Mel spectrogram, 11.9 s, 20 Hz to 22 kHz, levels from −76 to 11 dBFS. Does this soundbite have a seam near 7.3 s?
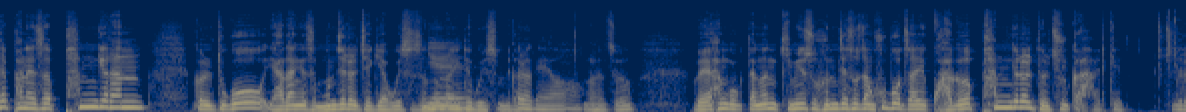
yes; 1 cut; at 7.3 s

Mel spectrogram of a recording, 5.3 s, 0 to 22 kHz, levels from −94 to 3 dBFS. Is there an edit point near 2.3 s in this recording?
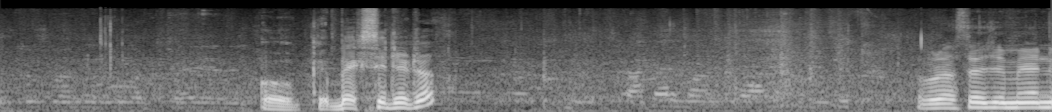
no; 1 cut; at 4.2 s

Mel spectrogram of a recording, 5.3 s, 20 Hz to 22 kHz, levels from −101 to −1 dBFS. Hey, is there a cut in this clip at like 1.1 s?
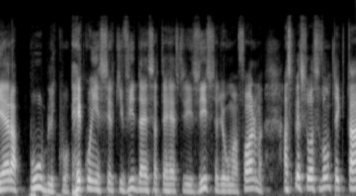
yes; 1 cut; at 1.1 s

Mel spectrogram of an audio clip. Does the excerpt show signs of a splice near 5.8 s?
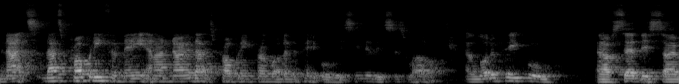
no; 1 cut; at 4.5 s

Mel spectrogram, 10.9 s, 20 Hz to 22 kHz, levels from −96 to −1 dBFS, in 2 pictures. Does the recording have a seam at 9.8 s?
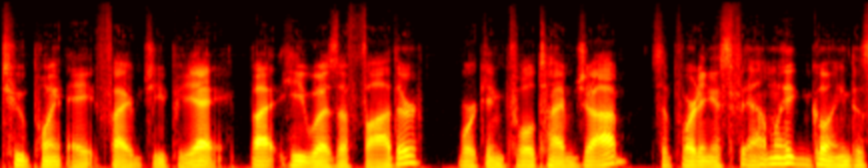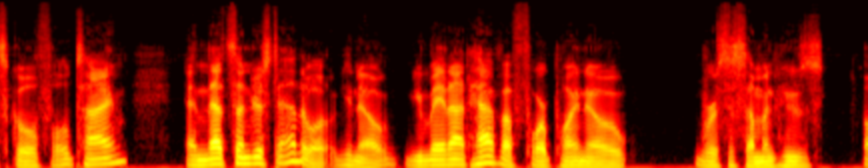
no; 1 cut; at 2.7 s

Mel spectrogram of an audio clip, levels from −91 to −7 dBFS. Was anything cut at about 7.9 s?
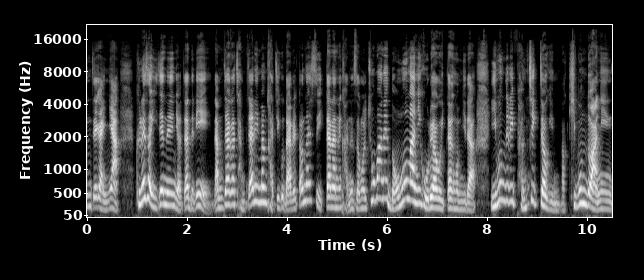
no; 0 cuts

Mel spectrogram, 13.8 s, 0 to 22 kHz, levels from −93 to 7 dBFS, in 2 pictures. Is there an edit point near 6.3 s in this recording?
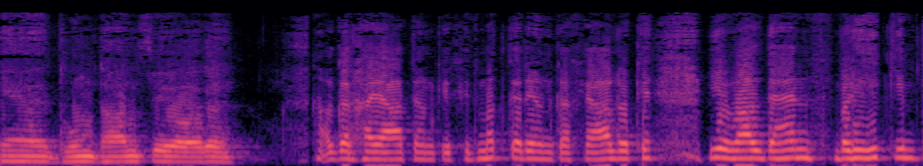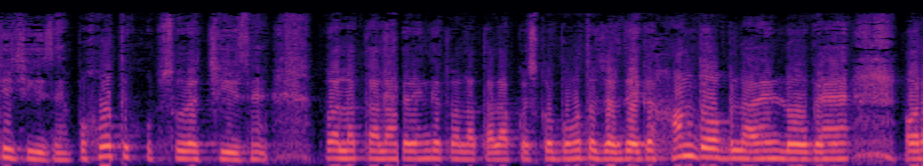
no; 2 cuts; at 2.3 s, 9.9 s

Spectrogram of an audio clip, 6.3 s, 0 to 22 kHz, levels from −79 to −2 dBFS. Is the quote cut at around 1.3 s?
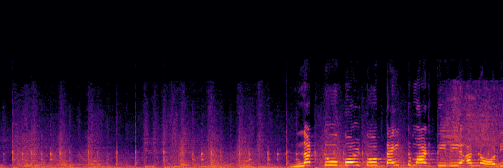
yes; 1 cut; at 1.3 s

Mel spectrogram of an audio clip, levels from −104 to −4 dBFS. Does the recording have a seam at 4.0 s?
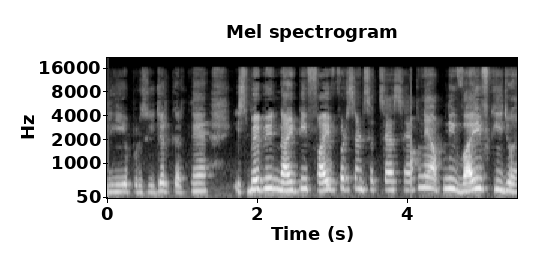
yes; 1 cut; at 4.0 s

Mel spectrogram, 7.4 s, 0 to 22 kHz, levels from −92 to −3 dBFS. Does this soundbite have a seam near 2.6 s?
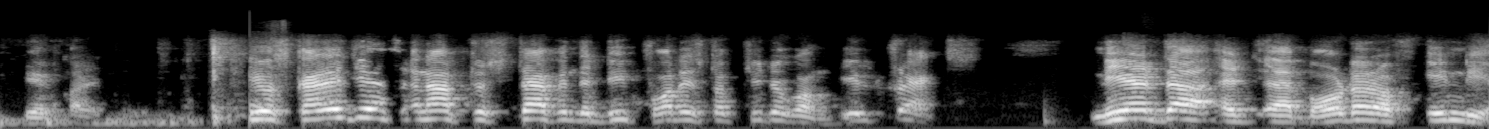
no; 1 cut; at 1.2 s

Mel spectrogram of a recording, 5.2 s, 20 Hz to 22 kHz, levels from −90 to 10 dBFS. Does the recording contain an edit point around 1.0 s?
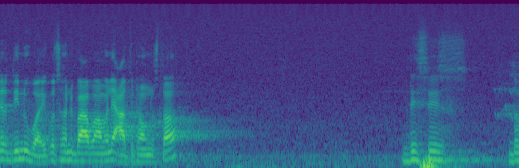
no; 1 cut; at 3.5 s

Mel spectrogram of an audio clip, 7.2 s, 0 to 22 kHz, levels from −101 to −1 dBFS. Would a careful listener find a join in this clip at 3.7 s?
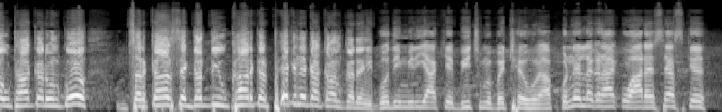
yes; 1 cut; at 3.7 s

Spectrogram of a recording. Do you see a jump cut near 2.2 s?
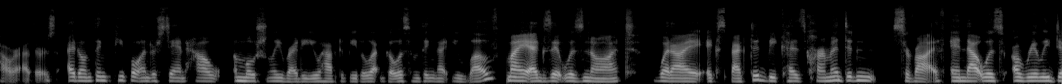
no; 3 cuts; at 5.0 s, 8.1 s, 9.4 s

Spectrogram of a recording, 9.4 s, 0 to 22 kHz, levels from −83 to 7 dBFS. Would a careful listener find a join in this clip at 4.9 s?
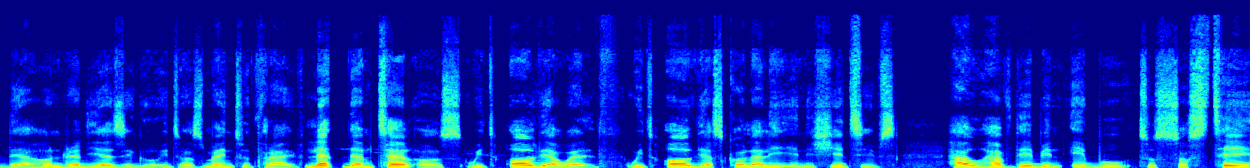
no; 1 cut; at 2.2 s

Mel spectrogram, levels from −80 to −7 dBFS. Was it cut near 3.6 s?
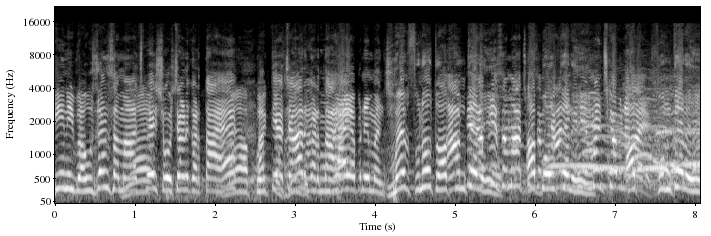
yes; 1 cut; at 3.6 s

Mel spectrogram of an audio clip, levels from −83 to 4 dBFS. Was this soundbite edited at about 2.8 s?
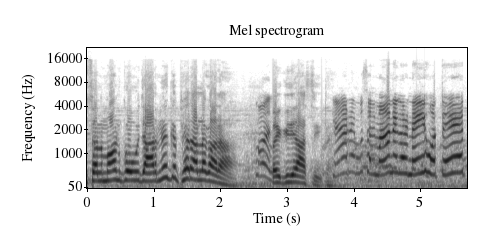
yes; 2 cuts; at 2.8 s, 3.7 s

